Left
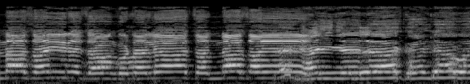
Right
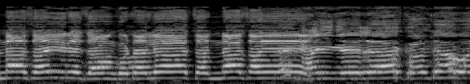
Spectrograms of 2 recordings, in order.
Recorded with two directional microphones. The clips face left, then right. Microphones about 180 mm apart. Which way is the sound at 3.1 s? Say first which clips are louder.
Even; 25° left (ahead or behind).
